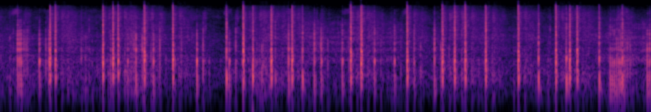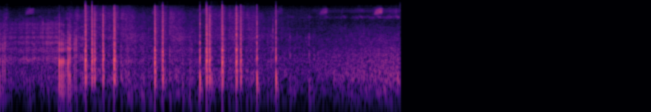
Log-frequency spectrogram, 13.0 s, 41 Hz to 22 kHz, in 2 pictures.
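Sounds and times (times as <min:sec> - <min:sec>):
firework shots banging: 0:00.0 - 0:09.7.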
